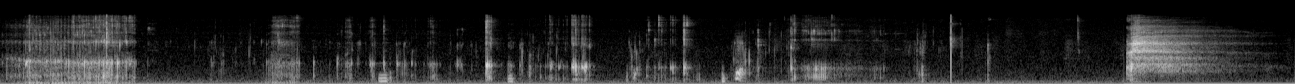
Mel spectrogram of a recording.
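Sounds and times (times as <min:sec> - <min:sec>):
drinking: 0:00.0 - 0:09.4.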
